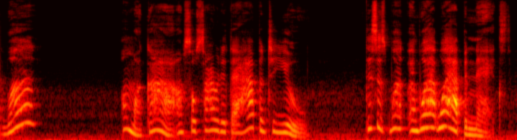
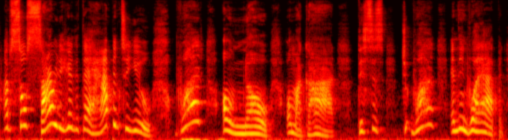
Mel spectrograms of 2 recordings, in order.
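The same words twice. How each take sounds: First: Soft, concerned shock; genuinely sympathetic. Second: Mock sympathy bubbling with excitement, pitched up; high, loud, eager-for-the-dirt reactions; excited hot-gossip tone. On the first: Acted. Caring friend hears what happened to you, sympathetic. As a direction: gently take in a friend's bad news, softly and pitched up. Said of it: "Different tone". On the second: Friend hungry for gossip hears bad news, excited. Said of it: "that is the tone of someone ... got them some hot gossip. They're excited".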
